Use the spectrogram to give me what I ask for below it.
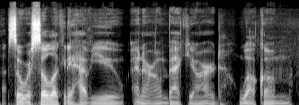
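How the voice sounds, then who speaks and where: Very deep-voiced male podcast host. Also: flat delivery, normal speed, dry recording, studio quality. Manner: warm formal introduction of a guest. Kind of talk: podcast interview introduction.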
